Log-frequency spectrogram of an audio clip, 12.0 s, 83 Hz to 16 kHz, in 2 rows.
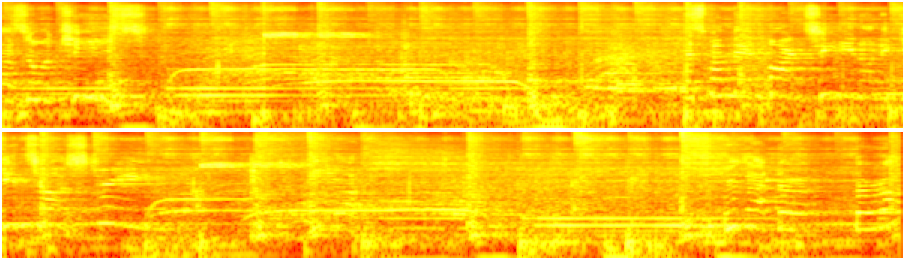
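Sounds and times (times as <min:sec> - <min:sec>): drum and cymbal hits: 0:00.0 - 0:12.0
live band held notes: 0:00.0 - 0:12.0.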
